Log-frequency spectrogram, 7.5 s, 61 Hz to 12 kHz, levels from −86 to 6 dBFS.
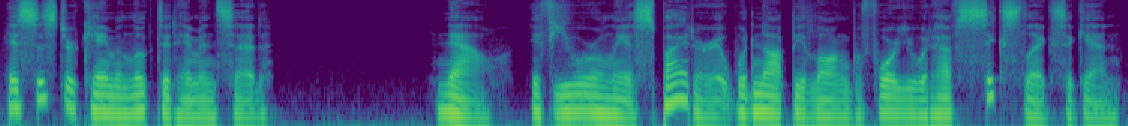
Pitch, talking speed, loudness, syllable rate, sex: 105 Hz, 225 wpm, -21 LUFS, 5.8 syllables/s, male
